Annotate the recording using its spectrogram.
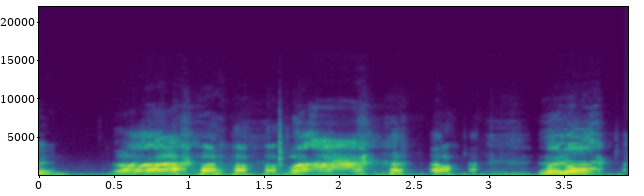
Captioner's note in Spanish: Todos rien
